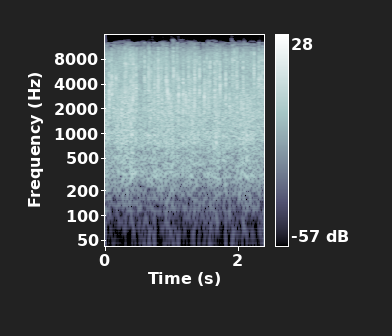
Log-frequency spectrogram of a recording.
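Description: Heavy rain pours down in a dense, constant hiss of countless drops hitting surfaces, loud, close and unbroken, with no voices.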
